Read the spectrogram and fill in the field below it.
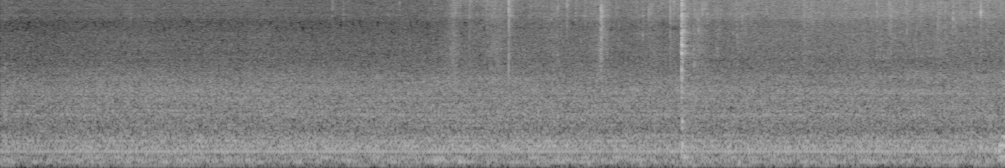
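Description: Paratha fries in oil on a hot pan with a steady, even sizzle, moderately loud and unbroken throughout, with a faint low hum beneath.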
